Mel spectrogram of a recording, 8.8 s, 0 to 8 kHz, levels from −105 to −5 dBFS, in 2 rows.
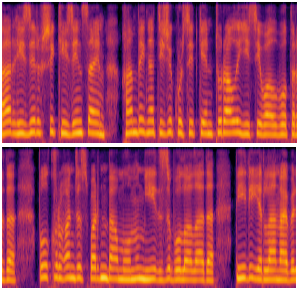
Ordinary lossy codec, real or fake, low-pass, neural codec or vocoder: none; fake; 7.2 kHz; codec, 24 kHz, 0.9 kbps, WavTokenizer, small release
